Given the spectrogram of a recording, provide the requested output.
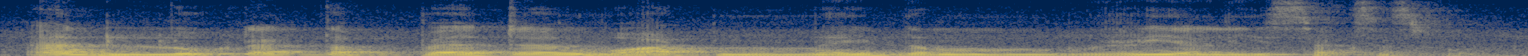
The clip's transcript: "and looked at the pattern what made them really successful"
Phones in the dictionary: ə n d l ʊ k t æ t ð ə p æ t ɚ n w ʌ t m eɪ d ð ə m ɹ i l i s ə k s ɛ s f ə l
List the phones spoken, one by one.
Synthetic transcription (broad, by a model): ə n d l ʊ k t æ t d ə p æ t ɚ n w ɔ t m eɪ d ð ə m ɹ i l i s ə k s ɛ s f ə l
